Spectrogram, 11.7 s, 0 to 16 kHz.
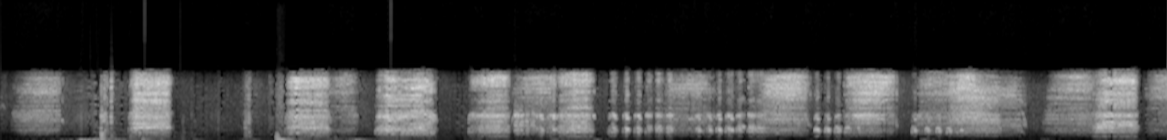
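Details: Barn owls at a nest on 6 September 2019 around 21:14, as the male brings the first mouse of the evening, give harsh, breathy hisses about a second long in quick succession, with a burst of rapid ticking notes and a few dull knocks.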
